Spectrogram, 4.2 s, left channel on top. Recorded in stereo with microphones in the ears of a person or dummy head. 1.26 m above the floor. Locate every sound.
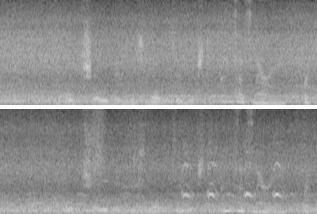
0.7 s a man speaking: 25° left (ahead or behind), 0.9 m
2.9 s a woman speaking: 30° left (ahead or behind), 1.1 m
